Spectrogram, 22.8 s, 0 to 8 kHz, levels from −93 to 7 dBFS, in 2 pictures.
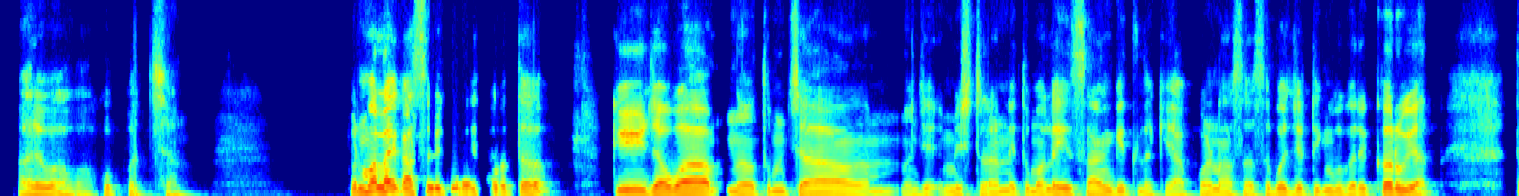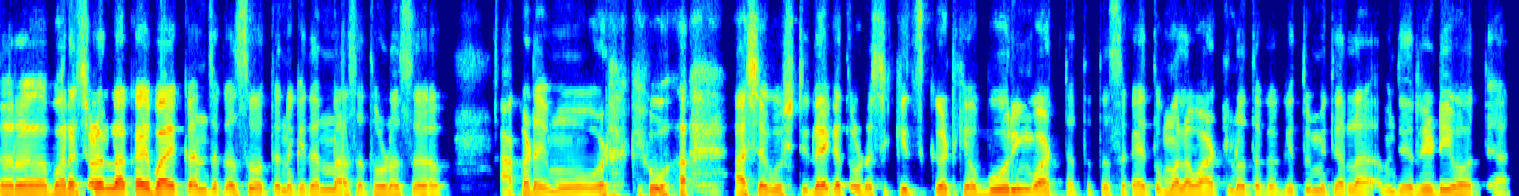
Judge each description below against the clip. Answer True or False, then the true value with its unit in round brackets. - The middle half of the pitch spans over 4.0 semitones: False (3.7 semitones)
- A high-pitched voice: False (150 Hz)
